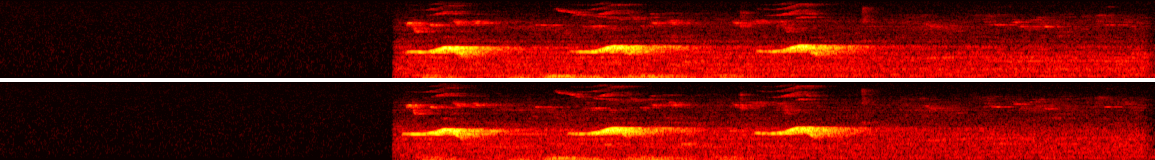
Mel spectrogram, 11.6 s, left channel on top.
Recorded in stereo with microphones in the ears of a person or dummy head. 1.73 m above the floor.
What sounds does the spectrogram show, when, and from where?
3.9 s a bird: 45° right (ahead or behind), 1.3 m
